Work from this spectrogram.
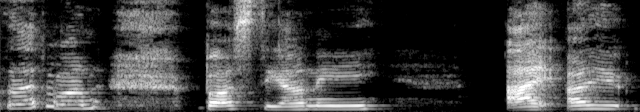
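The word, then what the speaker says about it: bastianii: i long e because that's the way we pronounce scientific uh names in finland so it's not pastiani eye it's pastyani for me so a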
